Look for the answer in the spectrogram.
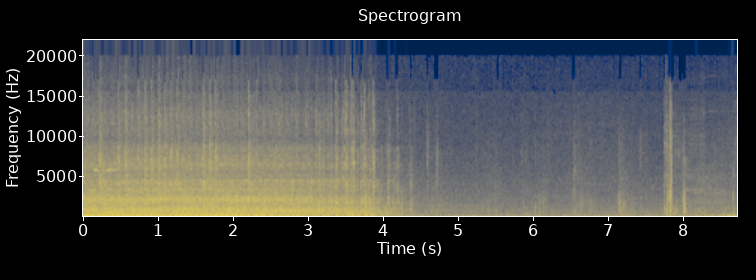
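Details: Craftsman FS 5500 lawn tractor, single-cylinder, putters at about four beats a second, then dies away; the idle is uneven. The owner says there is dirt in the carburetor, before cleaning.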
